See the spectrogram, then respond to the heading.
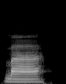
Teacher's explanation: the word ma begins with a low class consonant and ends with a long vowel there is no tone marker or ending consonant so this would be a high tone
